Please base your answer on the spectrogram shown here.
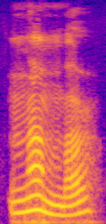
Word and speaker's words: numb: Number, I mean, when they use the medicine when they want you to not feel the pain is numb. Numb, exactly, numb. Okay, without the B.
